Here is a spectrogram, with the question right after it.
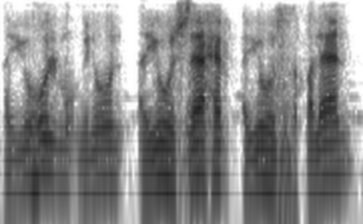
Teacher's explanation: فرسمت من غير ألف عشان تناسب قراءة ابن عامر يضمها وصلا، أيه المؤمنون، أيه الساحر، أيه الثقلان، إتباعا. أيه الياء مضمومة والهاء ضمت إتباعا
